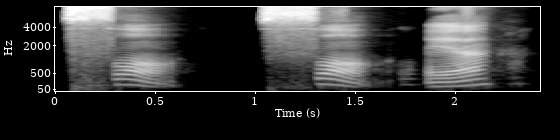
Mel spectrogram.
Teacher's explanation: ini juga sifatnya sofir, yaitu tajam, namun tidak boleh monyong.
